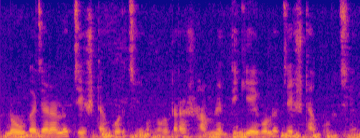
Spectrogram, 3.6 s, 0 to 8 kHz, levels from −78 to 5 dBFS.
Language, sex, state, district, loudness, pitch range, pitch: Bengali, male, West Bengal, Jhargram, -17 LUFS, 85-105 Hz, 100 Hz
